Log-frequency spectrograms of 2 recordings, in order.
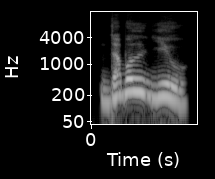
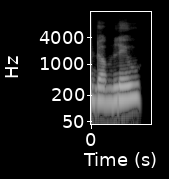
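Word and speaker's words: W: ডাবল ইউ। এটা আমরা অনেকেই বলি ডব্লিউ বা ডাব্লিউ বলে অনেকে, কিন্তু এটা হচ্ছে দেখো একটা ইউ আর একটা ইউ, এটা ডাবল ইউ, তাহলে ডাবল ইউ।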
